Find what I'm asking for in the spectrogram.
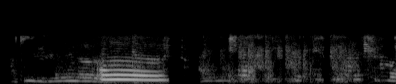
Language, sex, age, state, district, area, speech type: Manipuri, female, 18-30, Manipur, Senapati, rural, conversation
